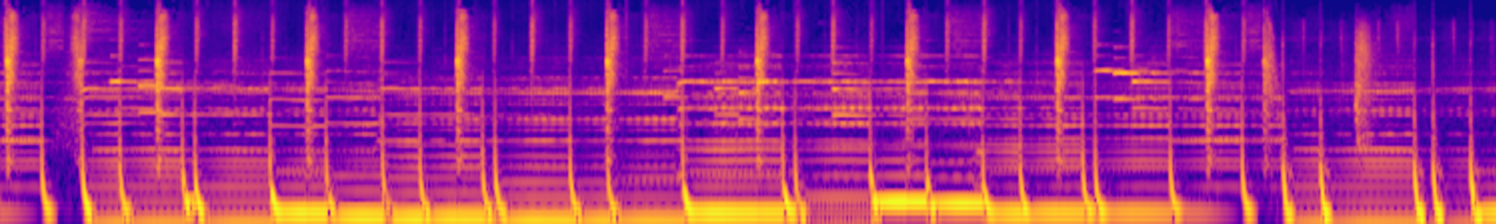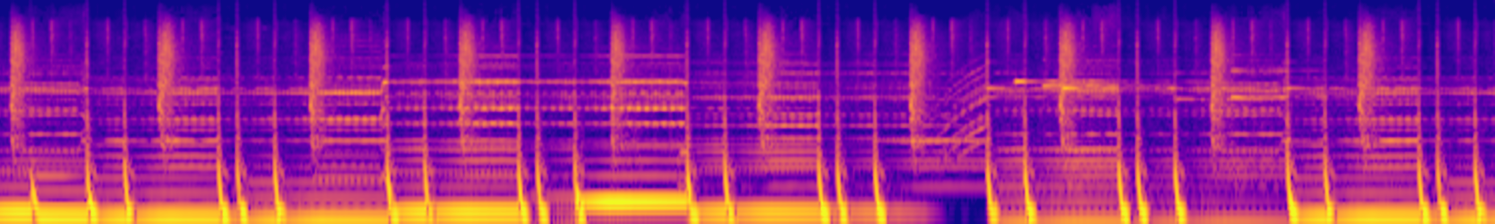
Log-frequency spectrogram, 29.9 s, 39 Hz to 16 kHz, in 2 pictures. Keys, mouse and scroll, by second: 1.4 click, 2.7-6.3 drag, 11.8-12.9 scroll down 5, 12.9-15.1 drag, 15.3-16.6 scroll down 3, 16.6-18.8 drag, 20.8-21.9 scroll up 11, 23.0-25.6 drag.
